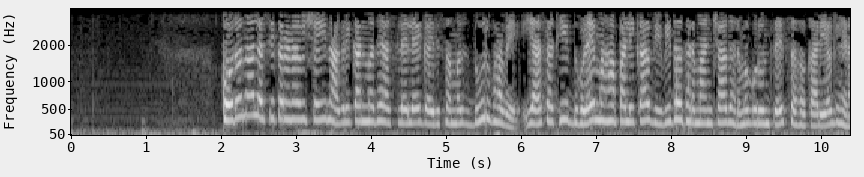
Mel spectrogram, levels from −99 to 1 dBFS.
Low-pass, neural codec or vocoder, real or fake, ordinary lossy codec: 3.6 kHz; none; real; none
